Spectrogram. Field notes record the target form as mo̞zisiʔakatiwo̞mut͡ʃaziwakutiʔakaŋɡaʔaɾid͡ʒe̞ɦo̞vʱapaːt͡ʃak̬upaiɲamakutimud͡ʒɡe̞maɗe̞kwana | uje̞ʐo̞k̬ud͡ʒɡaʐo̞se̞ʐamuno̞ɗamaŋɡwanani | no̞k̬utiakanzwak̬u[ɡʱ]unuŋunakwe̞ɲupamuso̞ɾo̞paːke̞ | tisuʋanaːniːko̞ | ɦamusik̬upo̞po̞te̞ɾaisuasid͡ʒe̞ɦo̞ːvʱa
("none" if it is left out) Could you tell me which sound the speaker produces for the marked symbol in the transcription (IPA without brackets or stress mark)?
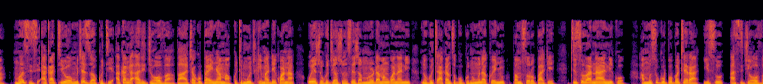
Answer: ɡʱ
